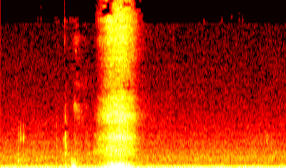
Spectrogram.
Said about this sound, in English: I'm sorry, that last one was me mainly just like breathing heavy. I was like trying to moan and like talk, but my brain shut off.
